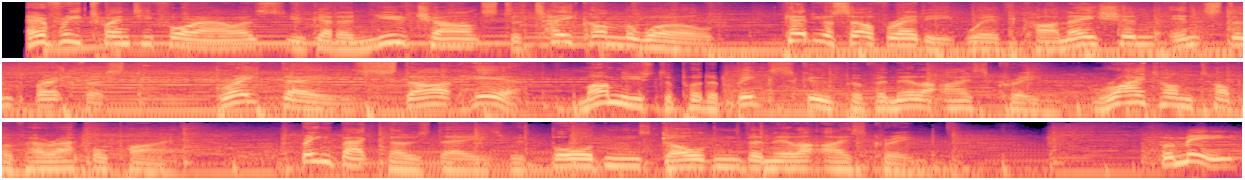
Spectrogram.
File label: commercial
